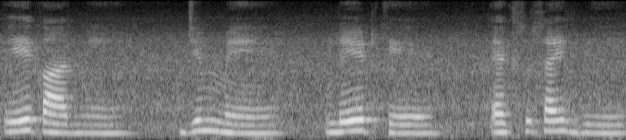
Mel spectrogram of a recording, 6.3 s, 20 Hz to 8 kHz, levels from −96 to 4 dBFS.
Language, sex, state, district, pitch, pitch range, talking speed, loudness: Hindi, female, Rajasthan, Jaipur, 190 Hz, 175-215 Hz, 85 wpm, -17 LUFS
